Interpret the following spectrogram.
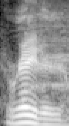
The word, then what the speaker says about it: Roeder: 26, Karsten Roeder. Is that how you say it? Raider. Raider, thank you.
